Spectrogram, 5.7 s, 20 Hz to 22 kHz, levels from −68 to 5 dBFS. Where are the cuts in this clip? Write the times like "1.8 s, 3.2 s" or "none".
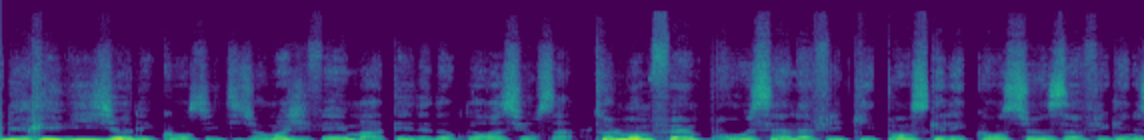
2.9 s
